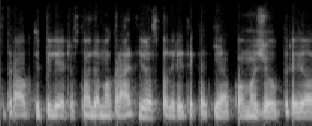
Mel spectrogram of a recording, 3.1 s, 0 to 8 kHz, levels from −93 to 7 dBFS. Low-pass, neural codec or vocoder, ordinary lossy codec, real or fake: 7.2 kHz; none; Opus, 24 kbps; real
